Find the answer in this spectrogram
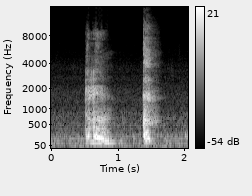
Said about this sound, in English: Excuse me. Excuse us. We are coughing.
